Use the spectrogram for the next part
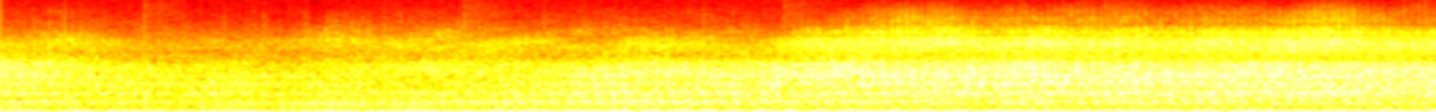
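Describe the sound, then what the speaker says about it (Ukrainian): Heavy engines of tractors and combines working in fields drone steadily and loudly, a continuous low rumble of farm machinery working nearby with no pauses. "це трактори та комбайни вже працюють на полях"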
